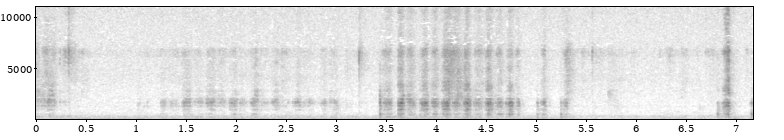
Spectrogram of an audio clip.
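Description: Thin black marker drawing on the bowl of a wooden spoon: faint, short scratchy strokes, coming in two busier spells a few seconds in.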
